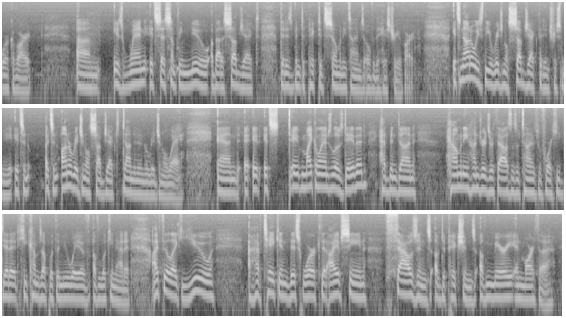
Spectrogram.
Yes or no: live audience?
no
